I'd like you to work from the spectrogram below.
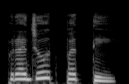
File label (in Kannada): "ಪ್ರಜೋತ್ಪತ್ತಿ", Kannada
